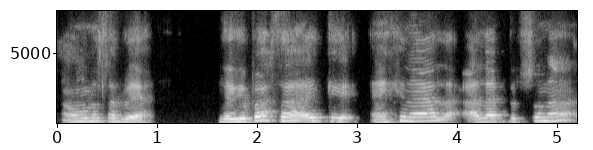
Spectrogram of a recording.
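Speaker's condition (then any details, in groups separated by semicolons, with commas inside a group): Ataxic cerebral palsy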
